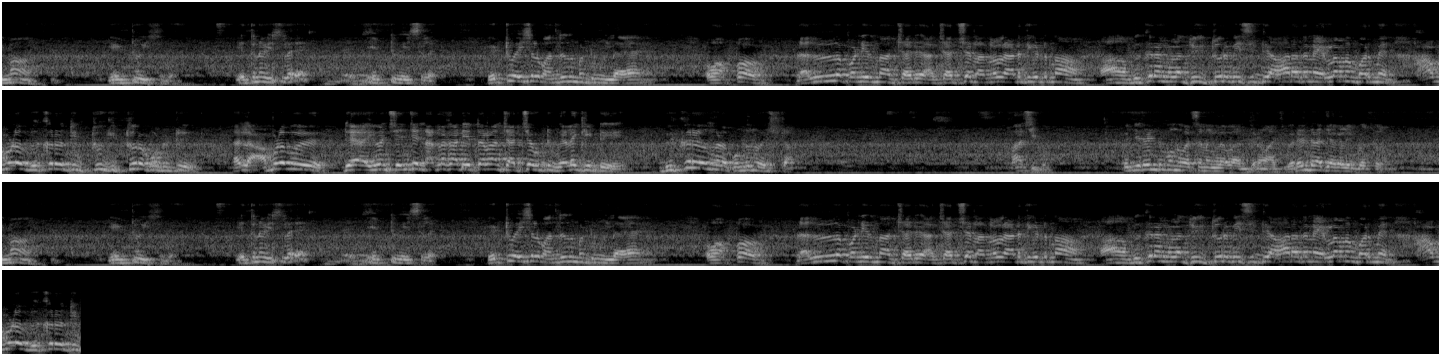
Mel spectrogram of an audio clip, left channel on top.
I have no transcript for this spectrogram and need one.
8 வயசில். எத்தனை வயசில்? 8 வயசில். 8 வயசில் வந்தது மட்டும் இல்லை, அவன் அப்பா நல்லா பண்ணியிருந்தான். சர்ச்சை நல்லா நடத்திக்கிட்டு இருந்தான். விக்கிரங்கள்லாம் தூக்கி தூர வீசிட்டு ஆராதனை எல்லாமே வருமே. அவ்வளோ விக்கிரத்தையும் தூக்கி தூர போட்டுட்டு, அல்ல அவ்வளவு இவன் செஞ்ச நல்ல காரியத்தெல்லாம் சர்ச்சை விட்டு விலக்கிட்டு விக்கிரகங்களை கொண்டு வந்து வச்சுட்டான். வாசிப்போம் கொஞ்சம் 2-3 வசனங்களை வந்துடும். வாசிப்போம். 2 ராஜாக்களின் புத்தகம்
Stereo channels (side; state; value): right; drops out; at 15.2 s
